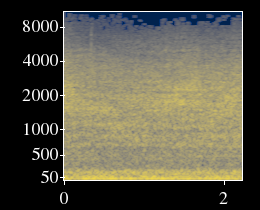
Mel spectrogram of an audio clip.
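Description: Steady road and traffic noise inside a moving pickup truck with the side window open: a constant low rumble with an even rush over it.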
